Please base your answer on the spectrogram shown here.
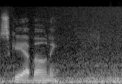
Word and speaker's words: Schiavone: They always get my name wrong. Schiavone.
